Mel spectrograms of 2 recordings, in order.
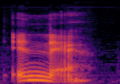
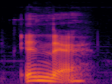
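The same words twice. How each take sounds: The two takes are said the same way.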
